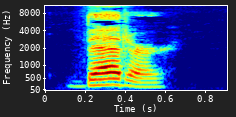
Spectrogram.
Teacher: Americans often pronounce the letter T like a quick D sound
